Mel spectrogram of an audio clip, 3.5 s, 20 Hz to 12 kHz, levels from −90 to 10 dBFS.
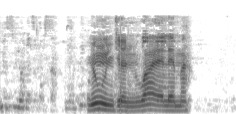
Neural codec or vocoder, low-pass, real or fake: none; 7.2 kHz; real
